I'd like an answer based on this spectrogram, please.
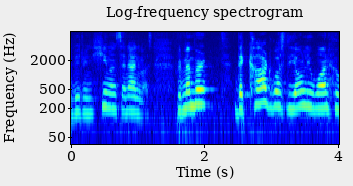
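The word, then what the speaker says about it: Descartes: the soul okay the soul yeah we we pronounce the name usually the card not Des card alth there are both pronunciations okay I'm telling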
